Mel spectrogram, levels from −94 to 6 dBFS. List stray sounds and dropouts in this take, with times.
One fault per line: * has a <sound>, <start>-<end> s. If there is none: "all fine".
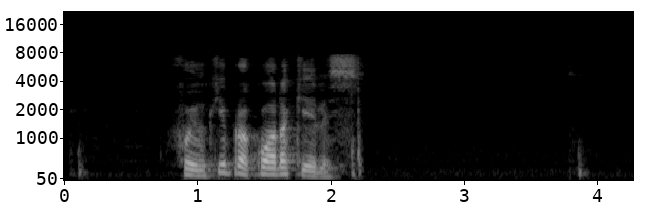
all fine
